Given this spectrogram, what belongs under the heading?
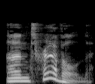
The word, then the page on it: untraveled: British English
